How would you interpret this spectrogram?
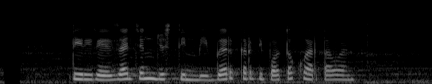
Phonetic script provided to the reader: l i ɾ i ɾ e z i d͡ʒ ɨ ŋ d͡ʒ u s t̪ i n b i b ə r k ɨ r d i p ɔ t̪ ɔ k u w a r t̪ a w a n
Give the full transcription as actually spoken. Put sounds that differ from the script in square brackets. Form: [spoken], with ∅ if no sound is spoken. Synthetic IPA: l i ɾ i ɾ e z [a] d͡ʒ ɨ ŋ d͡ʒ u s t̪ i n b i b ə r k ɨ r d i p ɔ t̪ ɔ k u w a r t̪ a w a n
